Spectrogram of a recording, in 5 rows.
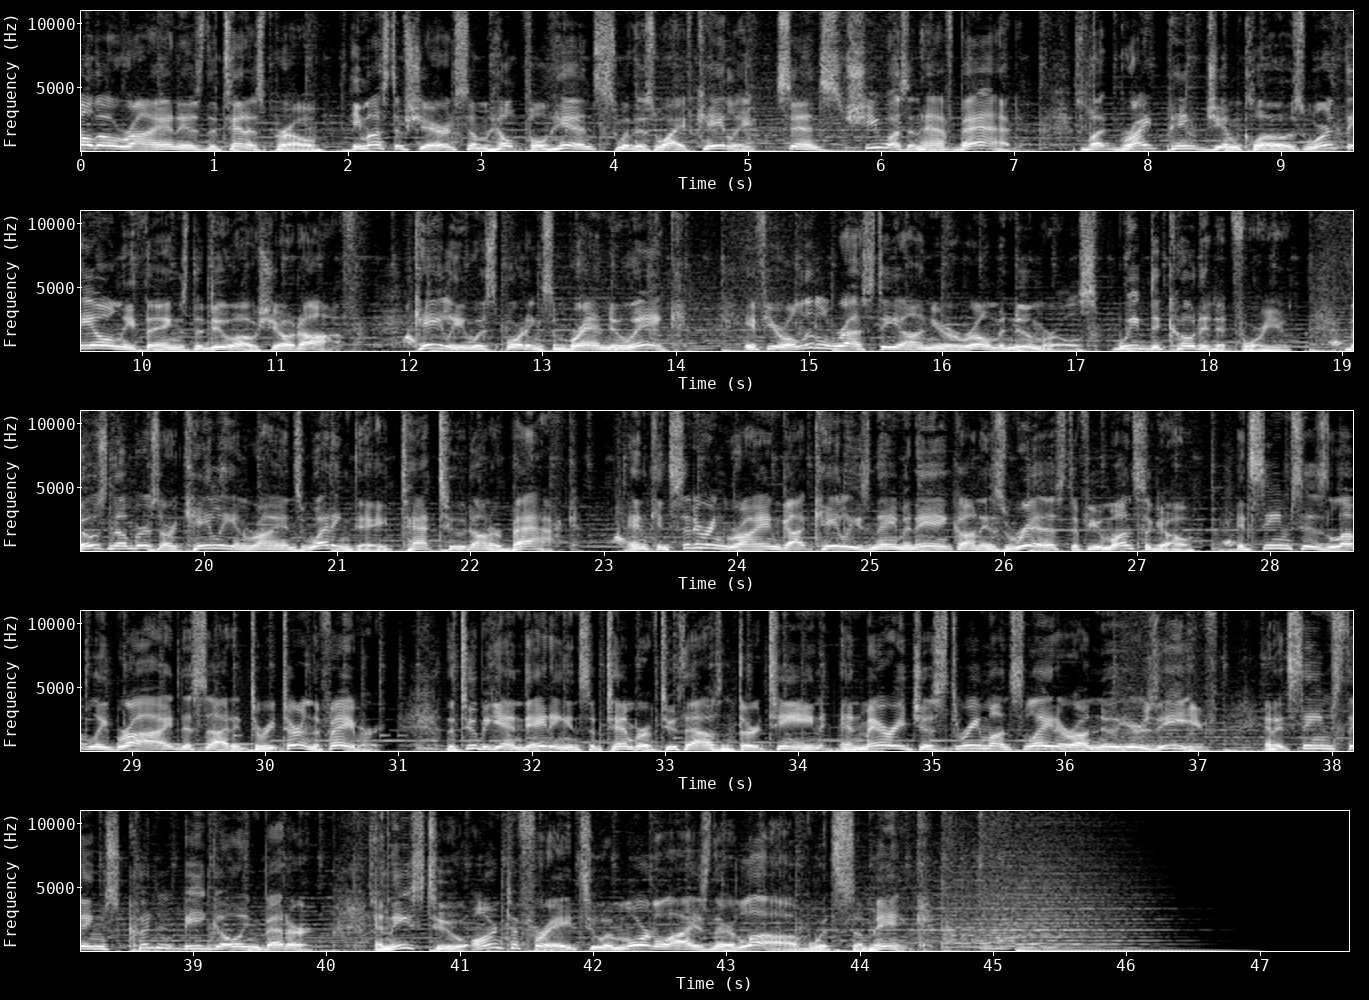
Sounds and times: Speech: 0.0 - 44.6
Music: 0.0 - 47.1.

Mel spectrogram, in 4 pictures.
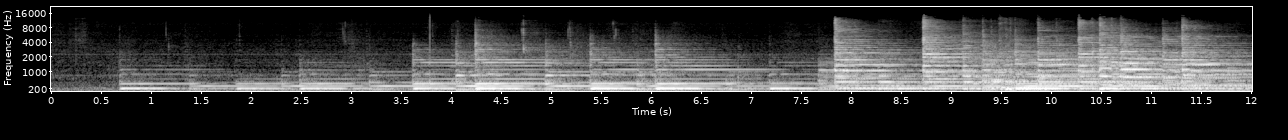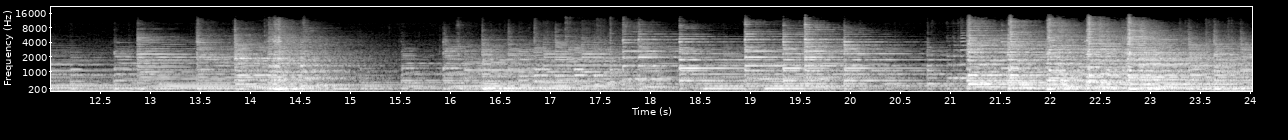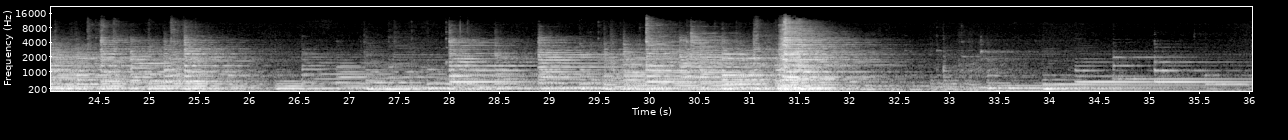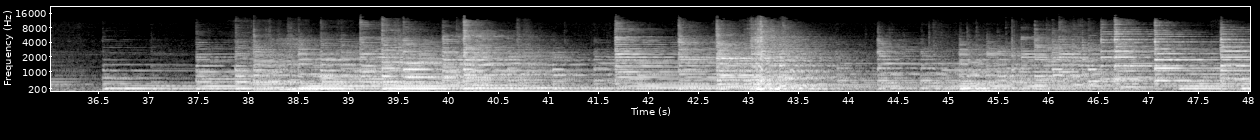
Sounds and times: Acoustic guitar: 0.0 - 48.0
Strum: 0.0 - 48.0.

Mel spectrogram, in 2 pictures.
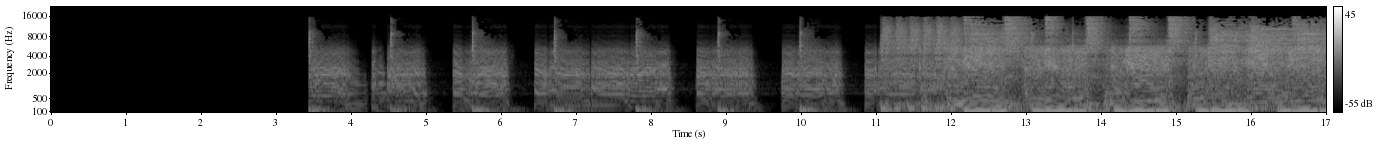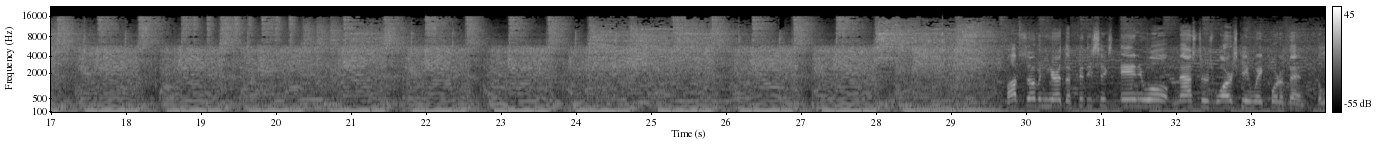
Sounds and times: Music: 3.4 - 33.9
Speech: 29.7 - 33.9.

